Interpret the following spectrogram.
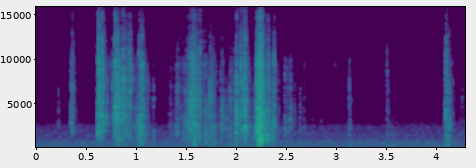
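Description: Faint crinkling and tearing of a foil trading-card pack wrapper being torn open by hand: a few short rustles in the first two and a half seconds, then near silence.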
